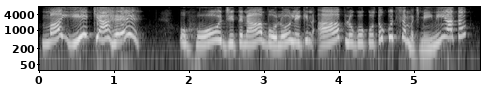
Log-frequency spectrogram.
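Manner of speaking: put-on high, loud complaining young wife; exasperated, high-pitched household grumble; nagging daughter-in-law, exasperated. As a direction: fuss loudly at the in-laws in a high voice.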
